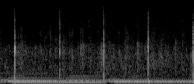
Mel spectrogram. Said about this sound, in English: Can we give Jesus one big clap of praise?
